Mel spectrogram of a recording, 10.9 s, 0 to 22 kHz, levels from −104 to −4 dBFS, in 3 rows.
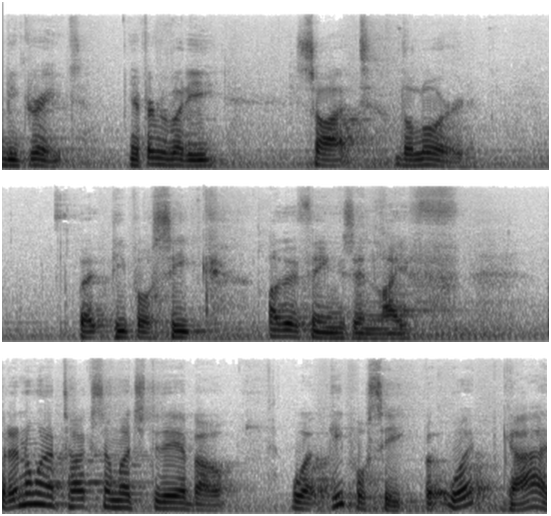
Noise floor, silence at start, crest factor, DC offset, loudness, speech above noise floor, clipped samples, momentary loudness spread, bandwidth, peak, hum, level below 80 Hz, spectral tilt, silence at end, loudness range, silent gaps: -39 dBFS; 0 s; 16 dB; under 0.1%; -16 LUFS; 24 dB; under 0.1%; 14 LU; 15.5 kHz; 0 dBFS; none; -60 dBFS; -7 dB/octave; 0 s; 4 LU; none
